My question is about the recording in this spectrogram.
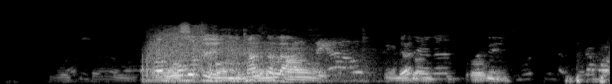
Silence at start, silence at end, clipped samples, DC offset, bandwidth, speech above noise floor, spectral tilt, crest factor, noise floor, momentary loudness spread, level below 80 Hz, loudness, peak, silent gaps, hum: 0.6 s; 0 s; under 0.1%; under 0.1%; 7.4 kHz; 49 dB; -6.5 dB/octave; 18 dB; -66 dBFS; 16 LU; -54 dBFS; -16 LUFS; 0 dBFS; none; none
